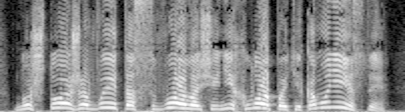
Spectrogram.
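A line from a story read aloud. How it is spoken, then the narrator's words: Shouted. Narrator (Russian): Власов крикнул передним скамьям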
